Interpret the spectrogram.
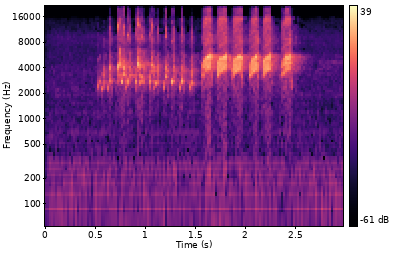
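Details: Flamboyan bird recorded as a master song for training or luring birds, giving a fast, high twittering series that shifts midway into louder, sharper chirps repeated about three times a second, then stops.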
